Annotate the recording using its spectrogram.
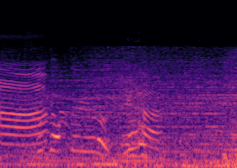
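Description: Parade float music with a sung voice gliding up and down, over crowd chatter and a low steady hum from the slow-moving float.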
